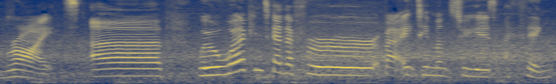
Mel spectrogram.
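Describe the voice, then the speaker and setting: A woman's voice: a little high, lively intonation, unhurried, noisy background. A woman in her forties with an English accent, chatting and laughing with her husband for a vlog on a night out. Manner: chatty, laughs often, teasing. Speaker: vlogger co-host. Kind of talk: casual chat on a night out. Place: outdoors on town streets, then a busy restaurant. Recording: loud music and crowd behind.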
